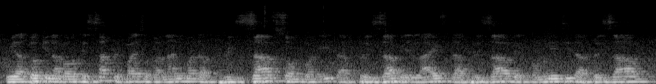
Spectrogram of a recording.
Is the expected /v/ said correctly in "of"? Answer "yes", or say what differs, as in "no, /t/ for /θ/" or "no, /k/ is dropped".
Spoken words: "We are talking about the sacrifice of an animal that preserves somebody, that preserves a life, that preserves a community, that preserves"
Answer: yes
